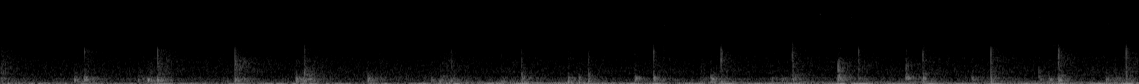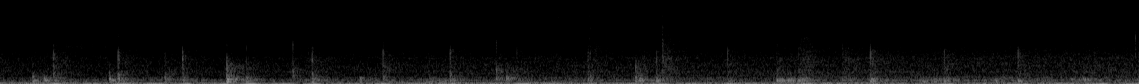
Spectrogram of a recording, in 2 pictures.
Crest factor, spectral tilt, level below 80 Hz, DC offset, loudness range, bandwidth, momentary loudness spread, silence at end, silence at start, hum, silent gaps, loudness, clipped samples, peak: 18 dB; -7 dB/octave; -50 dBFS; under 0.1%; 3 LU; 11.5 kHz; 7 LU; 0 s; 0 s; none; none; -50 LUFS; under 0.1%; -24 dBFS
